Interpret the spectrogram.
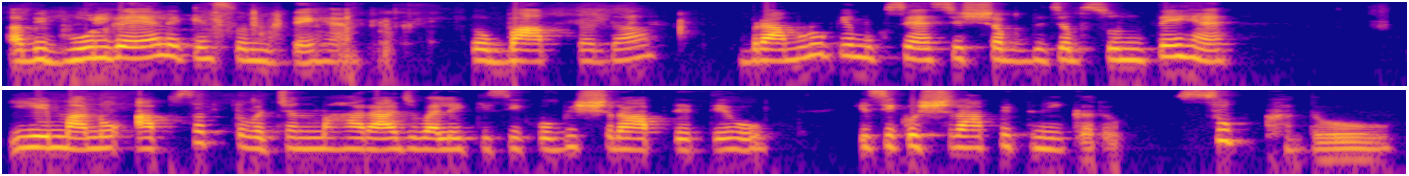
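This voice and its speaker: A woman reading a devotional sermon as a spiritual teacher, slowly, repeating key phrases for emphasis. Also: medium pitch, gravelly, darkish tone, dull audio.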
